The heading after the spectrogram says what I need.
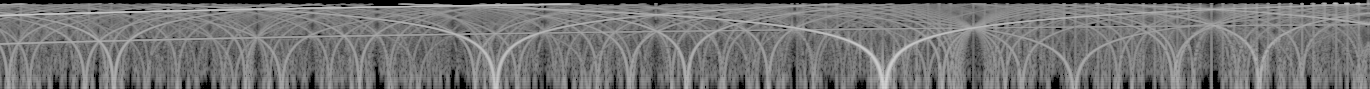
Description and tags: UFO Turbine
Loading an alien craft.
aircraft, alien, charge, craft, energy, load, noize, power, propulsion, turbine, ufo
